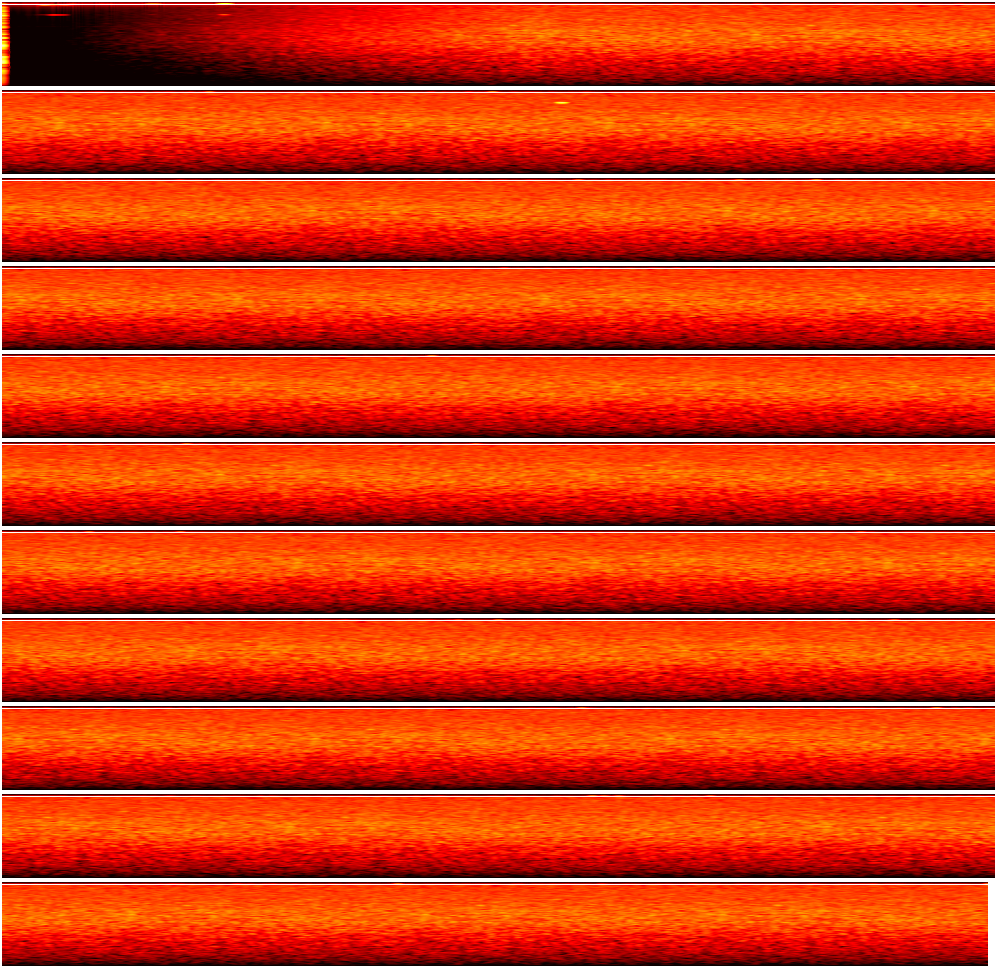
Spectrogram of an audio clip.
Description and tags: TV-on
this is the initial button push, the electronic squeal of energized circuitry and subsequent static of turning on a TV that is on a dead channel.
A "swatch" culled from the back end of the sound can be looped for continuous static and electronic squeal.
made with Fruity Loops oscillators.
electronic, static, tone, tv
